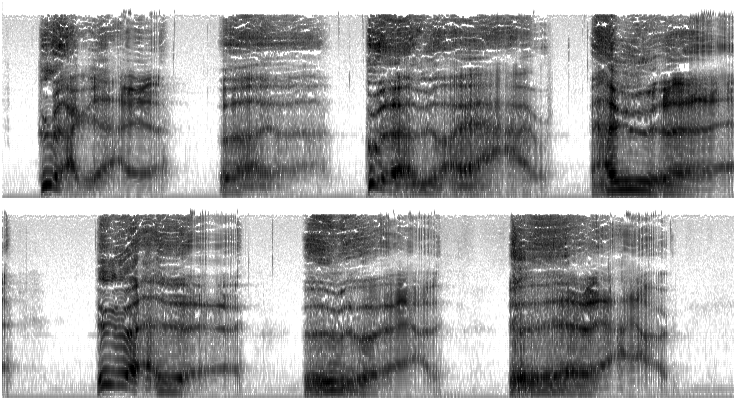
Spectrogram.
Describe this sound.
dumb moans
Me moan and roar in my recorder like aggressive lunatic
